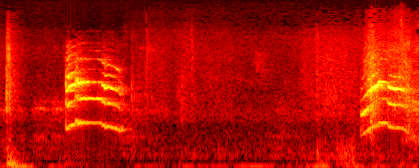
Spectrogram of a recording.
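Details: Mike, a pet cat who likes his owner, meowing indoors for attention: two clear, arched meows about three seconds apart, the second sharper and more nasal, with faint room rustle between.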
